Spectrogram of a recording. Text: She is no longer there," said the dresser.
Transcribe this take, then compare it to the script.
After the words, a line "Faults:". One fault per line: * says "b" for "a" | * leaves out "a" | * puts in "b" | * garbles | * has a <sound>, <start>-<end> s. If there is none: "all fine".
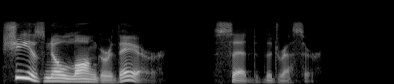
She is no longer there," said the dresser.
Faults:
all fine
